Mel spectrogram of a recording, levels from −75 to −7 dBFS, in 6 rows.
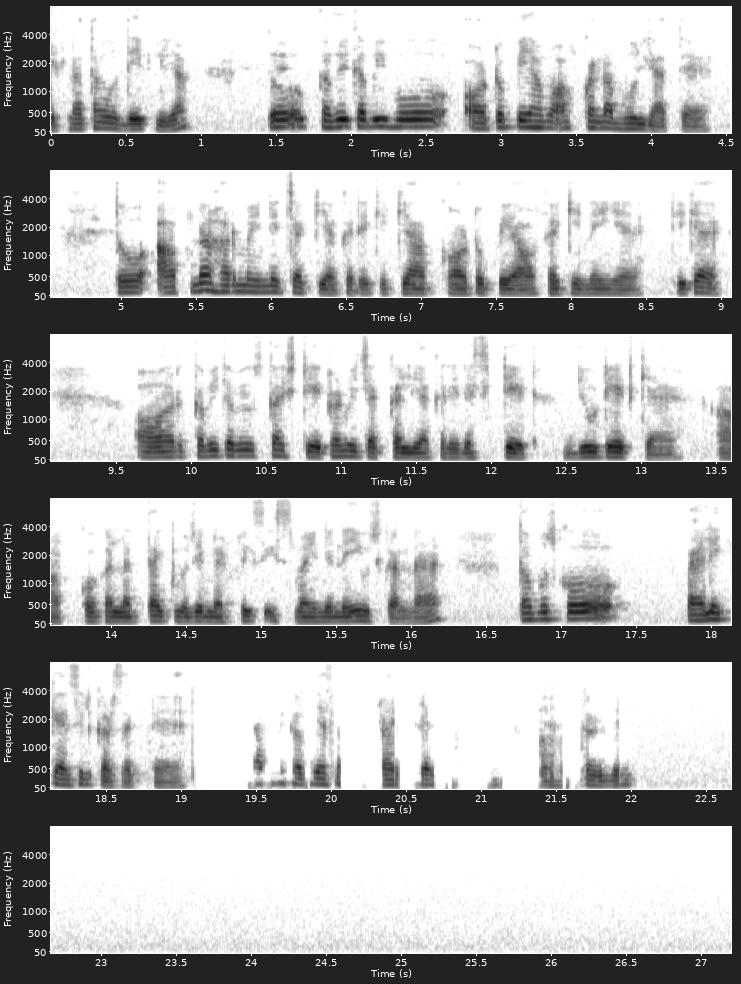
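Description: At 19.05 to 19.11 s, and again at 21.45 to 21.54 s, brief scraps of the other side's voice leak through, very faint, roughly 30 dB and 25 dB below the talker. The likely cause is residual loudspeaker echo that the echo canceller failed to remove. Unlike a background talker in the room, these fragments are short.

From 19.4 to 22.01 s, the talker's speech is suppressed in double talk, dropping by as much as about 40 dB across roughly two seconds in total. The echo canceller likely confused the talker with the overlapping far-end echo and attenuated both. Unlike a network dropout, the loss coincides with the far side playing on the loudspeaker.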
